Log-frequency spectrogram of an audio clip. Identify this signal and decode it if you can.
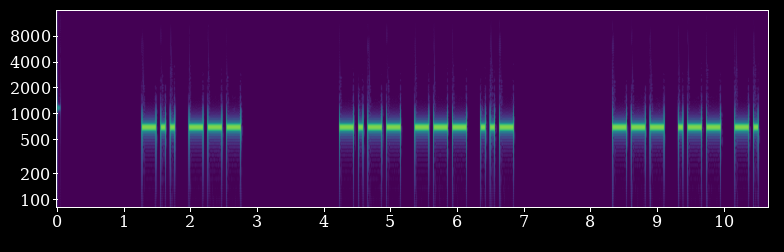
Morse code, heard as a keyed tone, about 17 wpm, 700 Hz. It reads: DO YOU OWN
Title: 3x Word-Spacing - Sentences from Top 400 Words - 17wpm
